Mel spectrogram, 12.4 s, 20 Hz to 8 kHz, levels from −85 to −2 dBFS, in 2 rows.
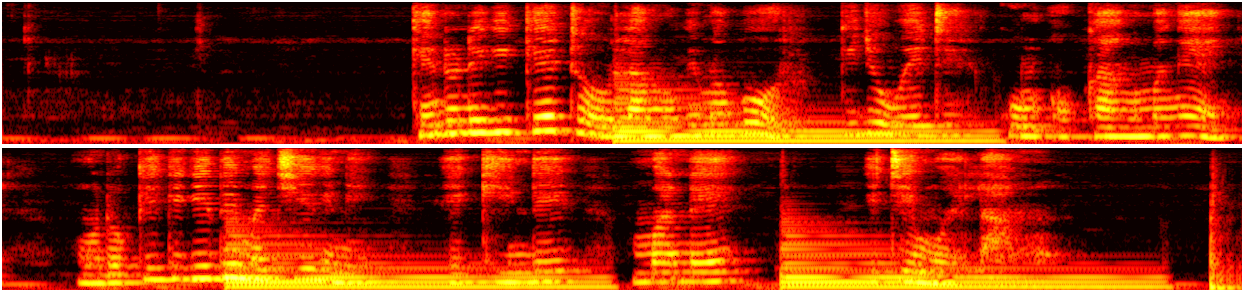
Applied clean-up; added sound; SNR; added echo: none; Electric guitar / Strum; 0 dB; reverberation time 0.3 s.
